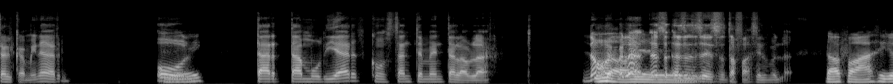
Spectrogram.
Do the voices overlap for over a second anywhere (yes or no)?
yes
